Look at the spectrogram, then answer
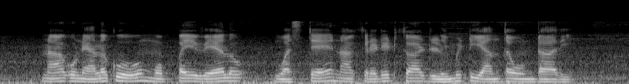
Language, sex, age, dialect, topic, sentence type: Telugu, male, 25-30, Utterandhra, banking, question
